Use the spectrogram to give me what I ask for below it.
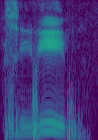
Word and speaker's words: civil: I'm not saying civil, I'm saying civil. Notice I'm saying vil, that's where I'm putting the stress.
